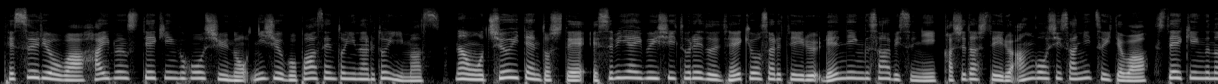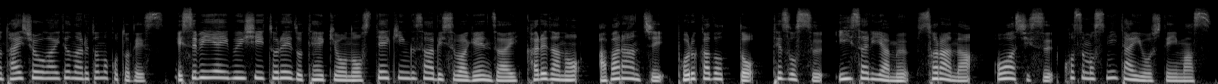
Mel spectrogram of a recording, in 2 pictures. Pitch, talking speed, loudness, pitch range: 245 Hz, 400 characters per minute, -23 LUFS, 200-280 Hz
